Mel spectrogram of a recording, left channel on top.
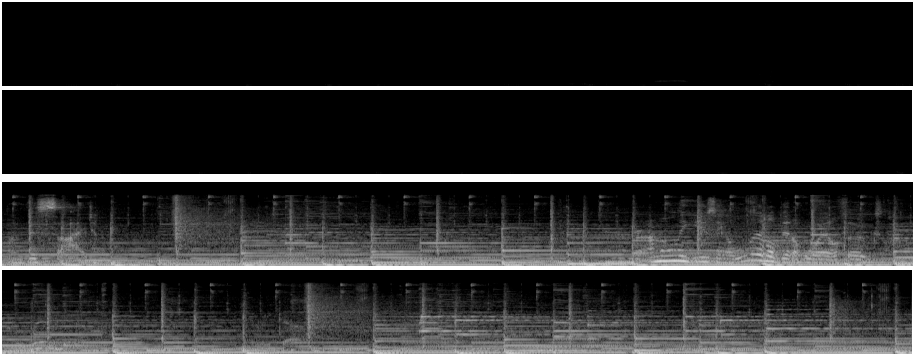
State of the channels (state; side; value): silent; left; 58 dB below the other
